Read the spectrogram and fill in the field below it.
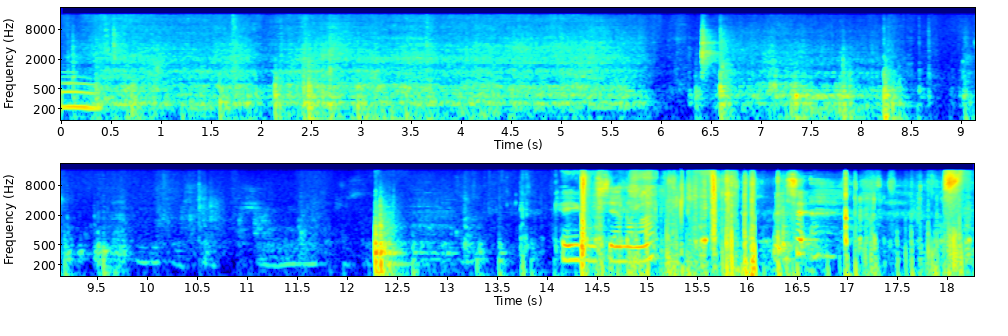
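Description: A young boy talks close to the microphone.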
